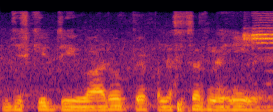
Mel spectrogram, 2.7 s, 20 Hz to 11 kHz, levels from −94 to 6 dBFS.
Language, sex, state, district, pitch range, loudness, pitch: Hindi, male, Uttar Pradesh, Lucknow, 85-95 Hz, -15 LUFS, 90 Hz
